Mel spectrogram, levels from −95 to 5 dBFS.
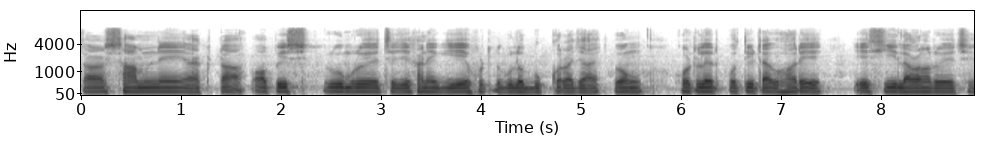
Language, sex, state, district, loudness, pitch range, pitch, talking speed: Bengali, male, West Bengal, Malda, -23 LUFS, 115-125 Hz, 120 Hz, 150 wpm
